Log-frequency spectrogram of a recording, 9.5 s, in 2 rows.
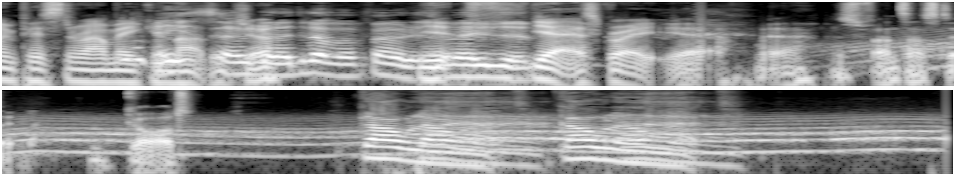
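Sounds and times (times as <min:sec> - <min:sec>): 
speech: 0:00.0 - 0:05.8, 0:06.6 - 0:08.6
goal alert siren jingle made on a phone: 0:04.2 - 0:09.4.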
